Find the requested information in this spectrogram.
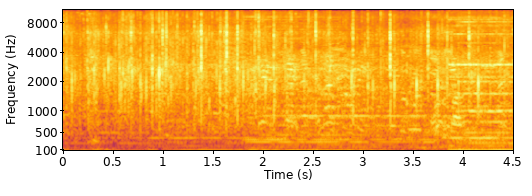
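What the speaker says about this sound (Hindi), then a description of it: "एक बार तालियां बजा के सभी" An audience at a Shivratri festival gathering in Ahmedabad claps to welcome a woman; steady, dense applause close by, with a voice speaking over it and a sustained musical drone building toward the end.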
